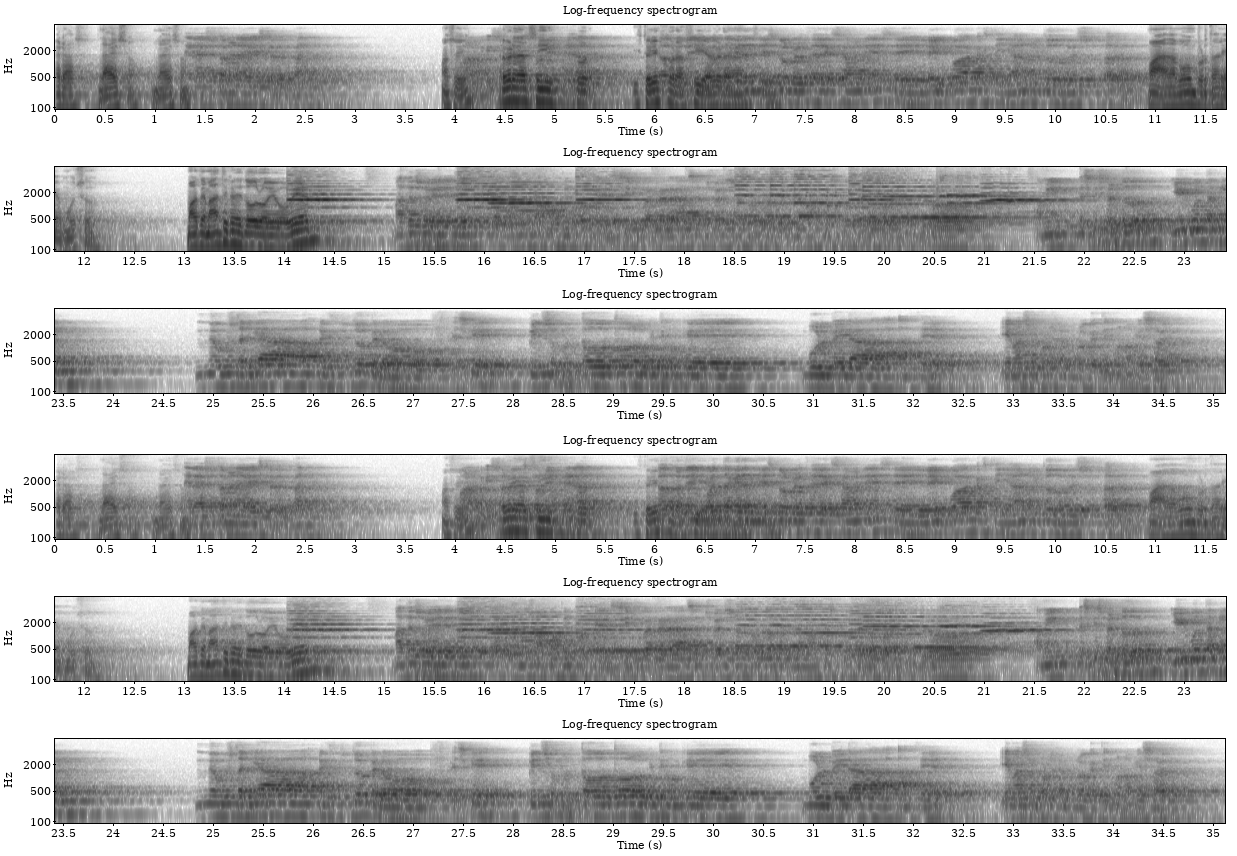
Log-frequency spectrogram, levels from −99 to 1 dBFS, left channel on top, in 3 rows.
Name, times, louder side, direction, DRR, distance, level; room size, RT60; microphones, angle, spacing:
voice 1, 0.0-1.3 3.9-4.2 4.4-5.4 5.8-7.2 10.9-12.2 13.0-14.4, left 6 dB, 75° left, 15 dB, 0.4 m, -25 dB
voice 2, 1.3-2.6 4.0-5.3 6.0-10.7 15.1-20.8 21.5-22.6 22.9-23.6 24.8-27.7 28.2-30.3 30.9-32.2 32.9-34.5, equal, 30° right, -5 dB, 2.4 m, -30 dB
sound 1, 14.0-14.7 15.7-17.5 18.5-21.7, left 6 dB, 55° left, 1.3 m, -25 dB
9.4 x 6.9 x 5.1 m, 2.1 s
head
